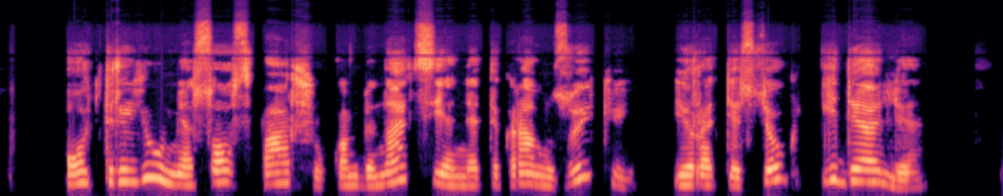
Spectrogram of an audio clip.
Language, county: Lithuanian, Tauragė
